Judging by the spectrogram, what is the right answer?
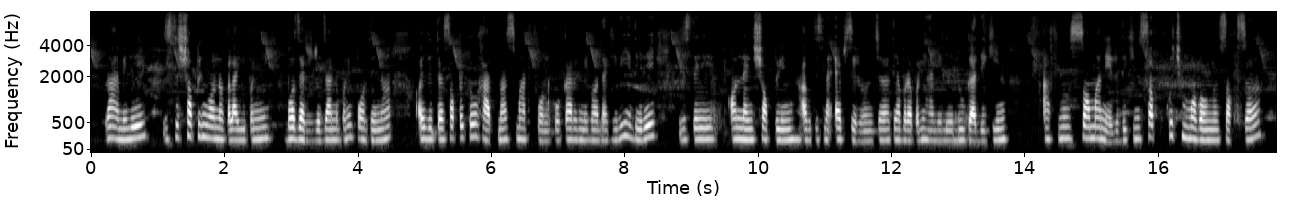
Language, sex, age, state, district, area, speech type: Nepali, female, 30-45, West Bengal, Kalimpong, rural, spontaneous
